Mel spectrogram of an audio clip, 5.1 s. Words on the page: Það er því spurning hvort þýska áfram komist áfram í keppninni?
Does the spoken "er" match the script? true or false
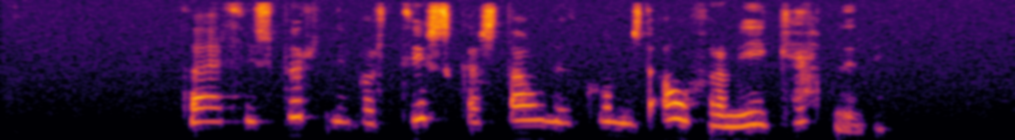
true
